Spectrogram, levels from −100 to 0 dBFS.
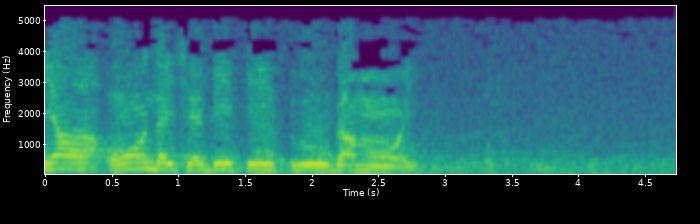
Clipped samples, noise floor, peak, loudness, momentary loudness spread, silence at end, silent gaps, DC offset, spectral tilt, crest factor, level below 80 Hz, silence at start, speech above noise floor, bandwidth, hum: under 0.1%; -37 dBFS; -6 dBFS; -16 LUFS; 21 LU; 0 s; none; 0.9%; -10 dB/octave; 12 dB; -48 dBFS; 0 s; 21 dB; 5.2 kHz; none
